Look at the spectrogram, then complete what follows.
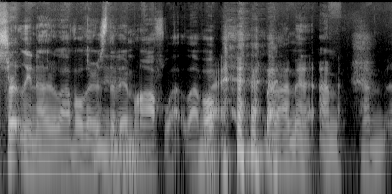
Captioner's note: laughing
